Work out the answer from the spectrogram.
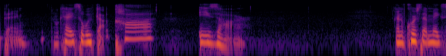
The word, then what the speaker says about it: Caesar: Caesar is not really Caesar. It's really Ka'izar.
